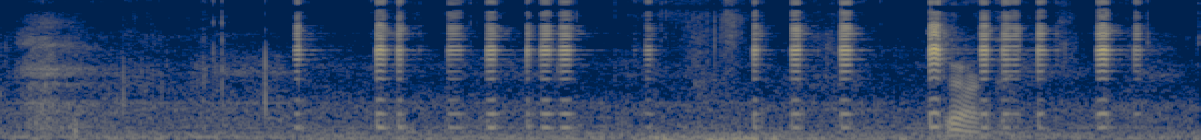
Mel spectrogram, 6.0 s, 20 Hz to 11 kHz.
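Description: Chinese TX-850 metal detector giving a run of short, irregular electronic beeps, starting about a second and a half in, as its coil passes over the dug soil. The repeated signals show metal still lying in the hole.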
